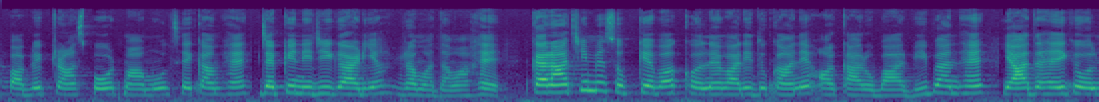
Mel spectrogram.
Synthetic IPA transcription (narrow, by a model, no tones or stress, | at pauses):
pɐblɪk̚ʈɾãːspoːɾʈmaːmuːlsekɐmɦɛd͡ʒɐb̚kinɪd͡ʒiɡaːɽijãɾɐmãd̪ɐʋãɦɛ̃ːkɐɾaːt͡ʃimẽsʊb̚keʋɐkt̪̚kʰoːlneʋaːlid̪ʊkaːnẽʔɔːɾkaːɾoːbaːɾbʱibɐ̃nd̪ɦɛ̃jaːd̪ɾɐɦekeʊl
